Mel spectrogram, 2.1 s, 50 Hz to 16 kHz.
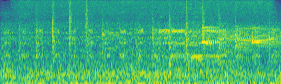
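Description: Tesla Model 3 at speed on a paved mountain road: steady tyre and wind noise picked up by a camera mounted outside on the car's side. Faint steady tones come in during the second half.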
